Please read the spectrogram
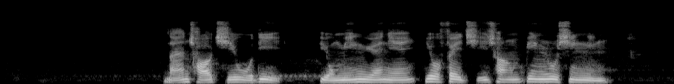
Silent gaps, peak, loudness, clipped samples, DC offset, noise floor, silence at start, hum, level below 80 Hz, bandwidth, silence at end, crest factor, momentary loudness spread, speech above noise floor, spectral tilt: none; -4 dBFS; -20 LUFS; under 0.1%; under 0.1%; -68 dBFS; 1.65 s; none; -52 dBFS; 8 kHz; 0.65 s; 18 dB; 7 LU; 49 dB; -6.5 dB/octave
